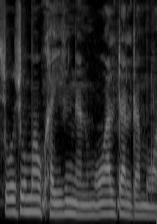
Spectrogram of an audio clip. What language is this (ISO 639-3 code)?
brx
